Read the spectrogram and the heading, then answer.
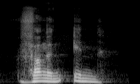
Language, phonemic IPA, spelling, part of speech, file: Dutch, /ˈvɑŋə(n) ˈɪn/, vangen in, verb, Nl-vangen in.ogg
- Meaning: inflection of invangen: 1. plural present indicative 2. plural present subjunctive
